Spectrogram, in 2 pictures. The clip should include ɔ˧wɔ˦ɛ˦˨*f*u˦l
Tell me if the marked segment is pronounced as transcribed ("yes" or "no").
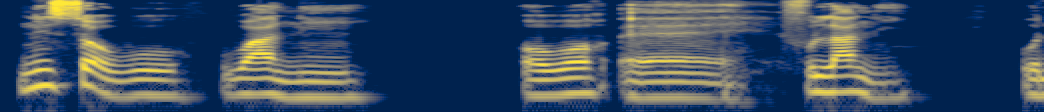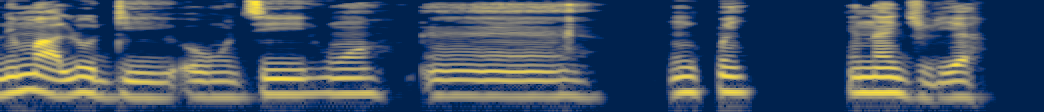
yes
